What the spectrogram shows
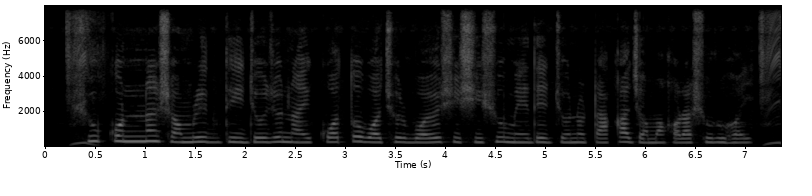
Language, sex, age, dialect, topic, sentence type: Bengali, female, 18-24, Northern/Varendri, banking, question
